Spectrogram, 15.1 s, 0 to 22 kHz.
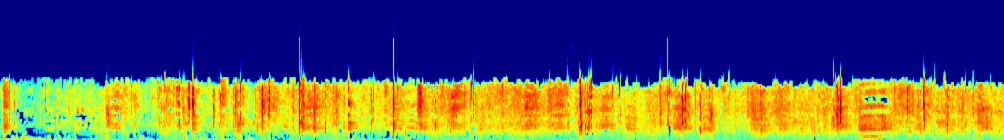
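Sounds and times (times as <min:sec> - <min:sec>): footsteps on rocky ground: 0:01.5 - 0:15.0
camera handling rustle: 0:08.4 - 0:09.0.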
